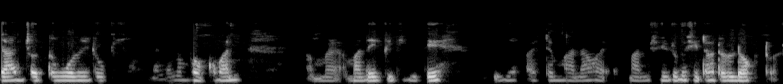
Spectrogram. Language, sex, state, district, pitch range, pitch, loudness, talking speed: Bengali, female, West Bengal, Purulia, 180-190 Hz, 185 Hz, -19 LUFS, 160 wpm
